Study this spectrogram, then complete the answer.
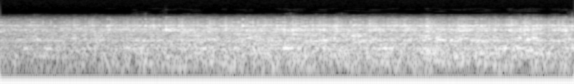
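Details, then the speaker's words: Toilet tank refilling after flushing, with a new fill valve and supply shut-off valve: a steady, smooth rushing hiss with no thumps or pipe knocking. No water hammer after the repair. "boom, boom, boom, boom. Alright, no water hammer."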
